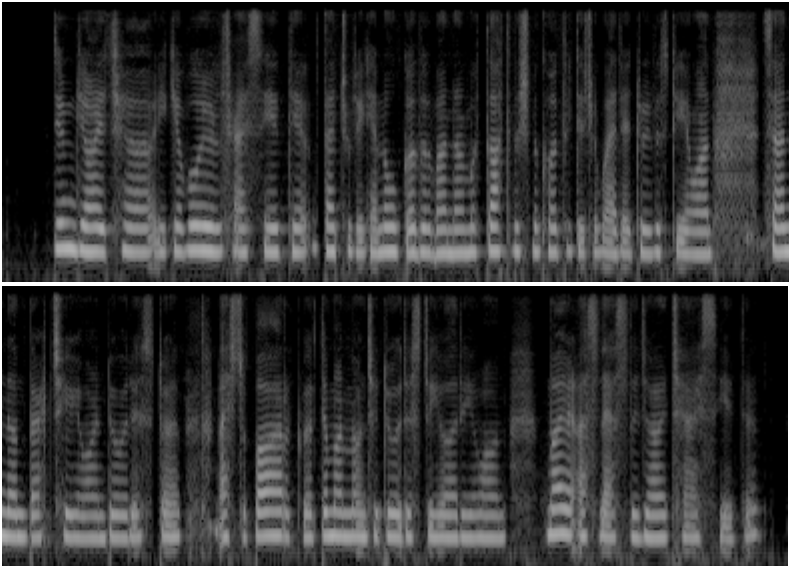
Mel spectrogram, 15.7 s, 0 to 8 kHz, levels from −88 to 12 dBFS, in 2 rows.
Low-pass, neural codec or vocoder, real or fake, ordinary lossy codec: 7.2 kHz; codec, 16 kHz, 1 kbps, FunCodec, trained on LibriTTS, 50 frames a second; fake; none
